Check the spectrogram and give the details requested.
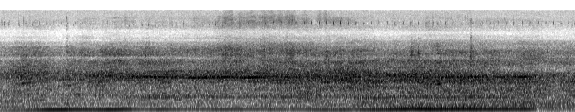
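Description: Off-road SUV's engine running under load as it drives across a grassy slope, holding a steady note. It grows louder about five seconds in, then drops away near the end.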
